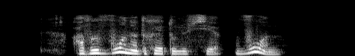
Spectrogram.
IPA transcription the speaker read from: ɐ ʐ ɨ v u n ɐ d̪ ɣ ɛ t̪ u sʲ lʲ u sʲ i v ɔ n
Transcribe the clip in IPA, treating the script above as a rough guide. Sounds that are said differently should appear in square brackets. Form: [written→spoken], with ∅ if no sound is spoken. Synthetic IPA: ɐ [ʐ→v] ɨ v [u→ɔ] n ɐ d̪ ɣ ɛ t̪ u [sʲ→∅] lʲ u sʲ [i→ɛ] v ɔ n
